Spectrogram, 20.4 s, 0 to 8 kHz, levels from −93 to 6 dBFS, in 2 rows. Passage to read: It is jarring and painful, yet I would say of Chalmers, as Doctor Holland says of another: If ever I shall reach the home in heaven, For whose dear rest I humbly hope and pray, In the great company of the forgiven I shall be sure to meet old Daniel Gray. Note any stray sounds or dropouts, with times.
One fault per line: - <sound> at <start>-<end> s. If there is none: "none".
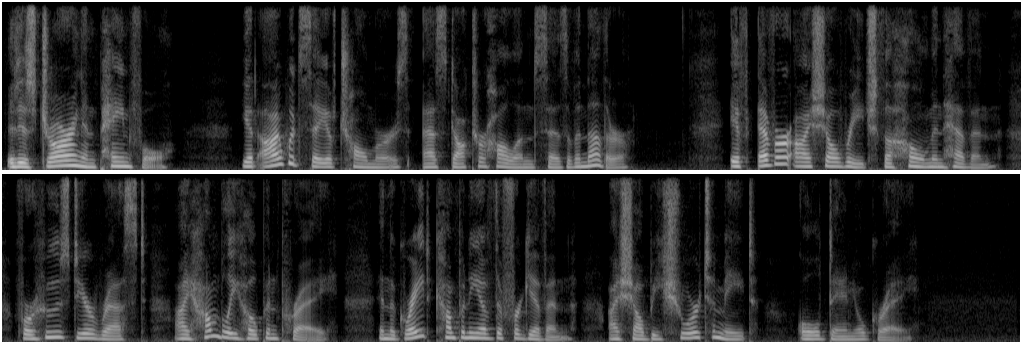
none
